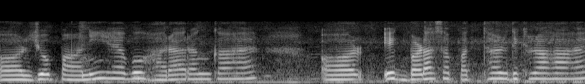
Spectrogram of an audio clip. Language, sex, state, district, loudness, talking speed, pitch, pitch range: Hindi, female, Punjab, Fazilka, -17 LUFS, 175 wpm, 245 Hz, 225-265 Hz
